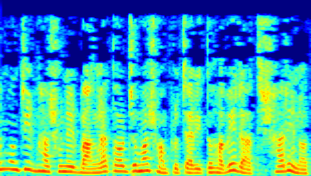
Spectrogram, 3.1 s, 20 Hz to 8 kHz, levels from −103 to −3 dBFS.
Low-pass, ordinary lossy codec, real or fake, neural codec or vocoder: 7.2 kHz; MP3, 48 kbps; real; none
